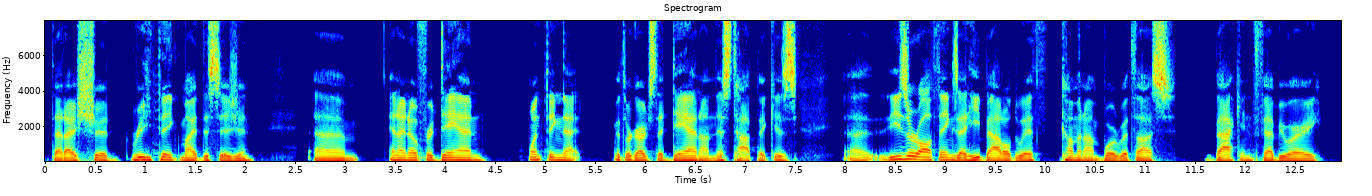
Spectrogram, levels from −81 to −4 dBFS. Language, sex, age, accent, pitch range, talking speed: English, male, 20-39, American, 120-135 Hz, 185 wpm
